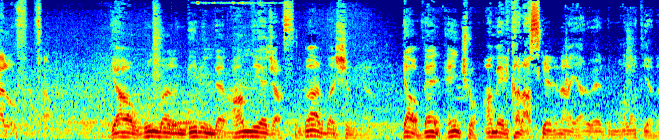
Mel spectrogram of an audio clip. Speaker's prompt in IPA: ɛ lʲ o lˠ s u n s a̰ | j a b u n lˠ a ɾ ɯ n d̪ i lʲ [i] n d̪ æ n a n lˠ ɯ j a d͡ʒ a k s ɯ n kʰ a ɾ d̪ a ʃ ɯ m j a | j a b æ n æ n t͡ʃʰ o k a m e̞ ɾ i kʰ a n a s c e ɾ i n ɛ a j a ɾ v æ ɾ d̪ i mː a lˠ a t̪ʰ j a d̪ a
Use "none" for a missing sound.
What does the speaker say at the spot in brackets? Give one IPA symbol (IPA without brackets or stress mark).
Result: i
